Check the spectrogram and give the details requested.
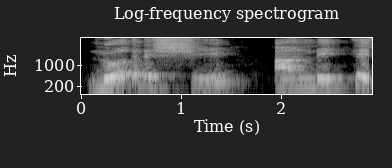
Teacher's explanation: look is stress, shape is stress, and head is stress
